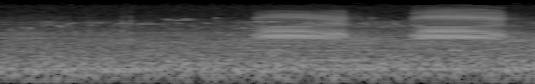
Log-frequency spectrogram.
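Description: A crow caws twice, two harsh, raspy calls about a second apart, clear above a steady low background rumble, with no one talking.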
